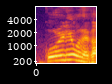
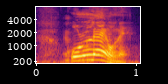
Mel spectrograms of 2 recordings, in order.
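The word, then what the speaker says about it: Corleone: 근데 발음을 제대로 해야 되는 게 꼴리오네가 아니라 꼴레오네. 꼴레오네. 꼴레오네. 예. 잘못 발음하면 꼴레오네다. 잘못 발음하면 약간 이상해질 수 있어서.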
